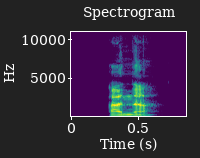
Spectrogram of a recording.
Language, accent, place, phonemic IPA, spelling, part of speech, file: French, France, Lyon, /a.na/, Anna, proper noun, LL-Q150 (fra)-Anna.wav
- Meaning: a female given name, equivalent to English Ann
